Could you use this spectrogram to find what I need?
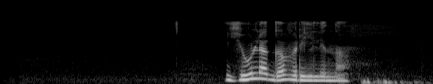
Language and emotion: Russian, neutral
